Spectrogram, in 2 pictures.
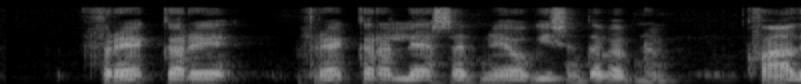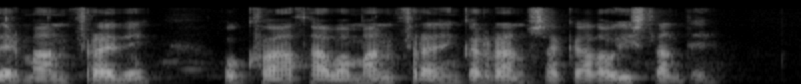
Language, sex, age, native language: Icelandic, male, 30-39, Icelandic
